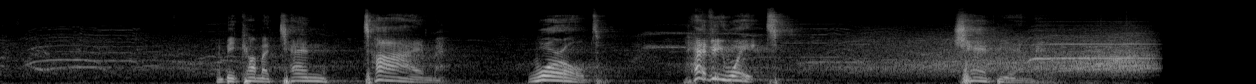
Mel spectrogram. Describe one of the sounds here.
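A large crowd cheers and roars in the arena.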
